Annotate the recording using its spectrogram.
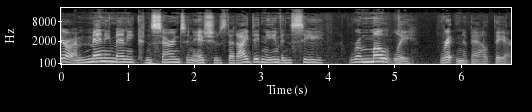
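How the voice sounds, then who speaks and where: A woman with an American accent speaks fairly slowly with lively intonation in a space with audible room echo. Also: medium pitch for a woman. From New York area. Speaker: retired nurse, resident giving public comment. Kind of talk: public comment at hearing. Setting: city planning commission meeting.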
